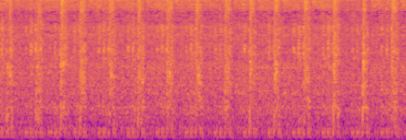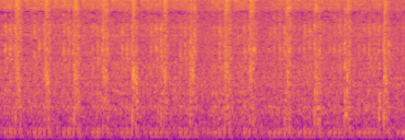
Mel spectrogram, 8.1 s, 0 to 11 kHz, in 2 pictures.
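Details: 1947 Farmall M tractor at idle during first start after rebuild, misfiring on only two cylinders: lumpy, uneven chuffing with dropped beats, popping from the carburetor, no power; plug wires later found reversed, slight miss at idle remained after correction.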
